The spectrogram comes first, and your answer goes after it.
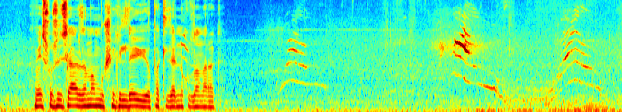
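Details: Abandoned kitten crying in the street after its owner left it: a man speaks loudly at first, then three thin, high meows follow, each sliding upward and falling away, spaced a couple of seconds apart over traffic hum.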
